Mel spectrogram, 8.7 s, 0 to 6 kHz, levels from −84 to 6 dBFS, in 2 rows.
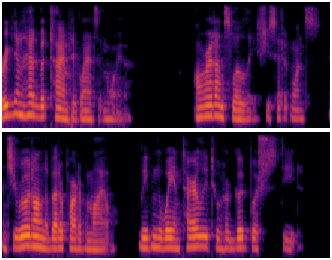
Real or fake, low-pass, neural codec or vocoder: fake; 5.4 kHz; codec, 24 kHz, 1.2 kbps, DualCodec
